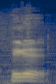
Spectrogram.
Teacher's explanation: इसे बनाने के लिए आपको आपके टंग को आपके दांतों से जस्ट थोड़ा पीछे रखना होता है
